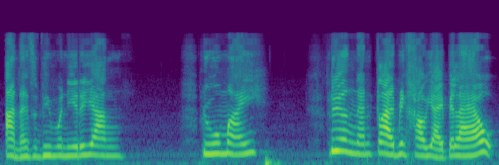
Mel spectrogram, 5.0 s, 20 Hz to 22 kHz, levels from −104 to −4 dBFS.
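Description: From start to finish the speech carries a rough, hissy halo and a smeared, underwater blur, with nothing above 10.6 kHz. This is likely Nellymoser compression, the old Flash microphone codec, at a rate that fits about 44 kbps. Its fixed two bits per sample leave weak bands empty and refilled with noise, so the hiss clings to the voice itself. A plain low-pass filter would dull the sound without adding that grainy, noise-filled fuzz.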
